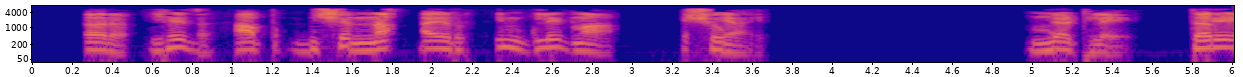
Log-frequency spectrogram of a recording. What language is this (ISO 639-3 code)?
mar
